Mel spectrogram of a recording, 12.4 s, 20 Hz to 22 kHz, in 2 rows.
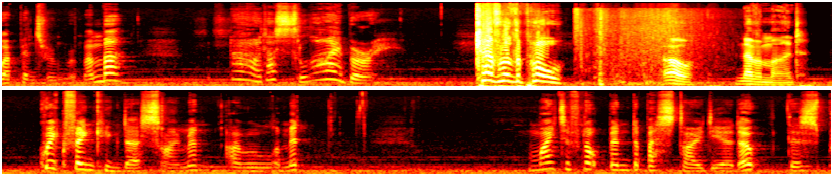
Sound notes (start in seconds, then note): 4.2 splash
